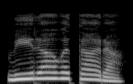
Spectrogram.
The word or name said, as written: ವೀರಾವತಾರ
